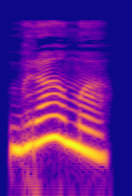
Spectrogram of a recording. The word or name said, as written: ಭ್ರಾಮ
